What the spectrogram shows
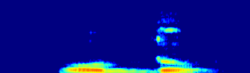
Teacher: এই জ ফলার প্রভাবে আদ্য অটি ওকারের মতো উচ্চারিত হবে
